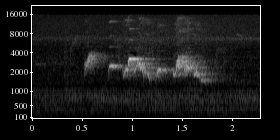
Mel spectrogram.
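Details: Caged decoy red-whiskered bulbul calling during a Sàng cầu trapping session on 4 April 2019. It sings a quick sequence of three bright, slurred whistled notes that dip and rise, against a soft background hiss.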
